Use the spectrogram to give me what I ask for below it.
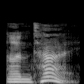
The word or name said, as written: untie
